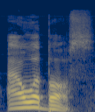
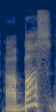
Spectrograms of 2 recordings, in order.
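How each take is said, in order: First: "our boss" with a rounded o in boss; corrected boss vowel. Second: "Our bus" with a short open vowel, like autobus; misheard as bus. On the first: Teacher correcting the student, "our boss" with a round o. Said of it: "o nuestro jefe". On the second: Teacher echoing the student's mistake, "Our bus" with short open vowel. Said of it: "nuestro autobús o nuestro jefe". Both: Shown as a demonstration.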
